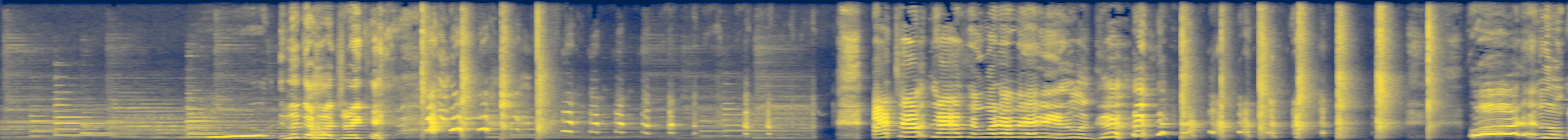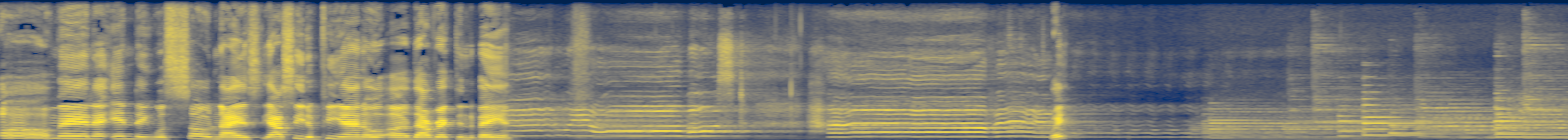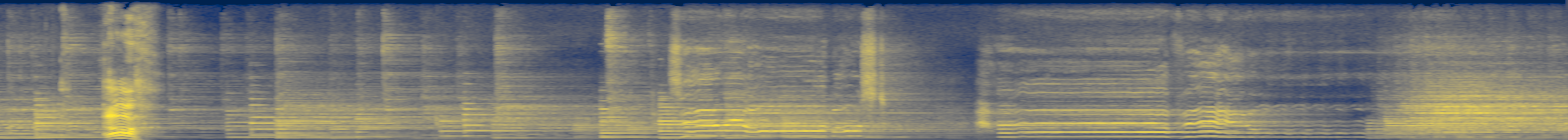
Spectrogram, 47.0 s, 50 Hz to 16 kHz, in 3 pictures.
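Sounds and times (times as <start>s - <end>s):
voice sweeping up in pitch: 2.0s - 2.8s
woman laughing: 2.1s - 8.8s, 11.0s - 13.5s.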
